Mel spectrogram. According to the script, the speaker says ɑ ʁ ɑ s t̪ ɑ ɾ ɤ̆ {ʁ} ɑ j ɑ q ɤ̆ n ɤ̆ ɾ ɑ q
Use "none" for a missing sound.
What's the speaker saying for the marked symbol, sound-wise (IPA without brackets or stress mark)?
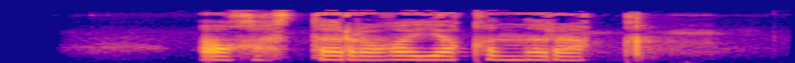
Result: ʁ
